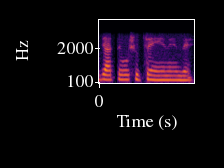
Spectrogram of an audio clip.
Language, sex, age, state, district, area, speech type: Bengali, female, 30-45, West Bengal, North 24 Parganas, urban, conversation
